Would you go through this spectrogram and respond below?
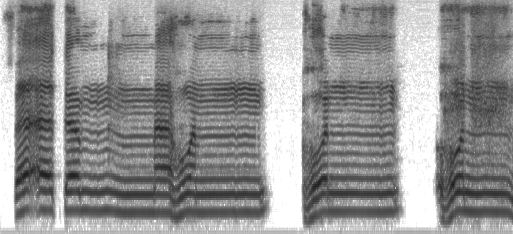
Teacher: عندما نقف على أتمهن هذه النون تساوي حرفين فالغنة تبين الحرف الثاني ، نقول فأتمهن هن هن هكذا، نقف على هذه الطريقة لأن · مشددا. Baik, karena di situ ada tasdid, jadi pengetahuan untuk semuanya ketika berhenti di dalam nun yang bertasdid, silakan dipanjangkan dua harokat karena musyaddadah atau tasdid menandakan dua huruf yang berdampingan, sehingga ketika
